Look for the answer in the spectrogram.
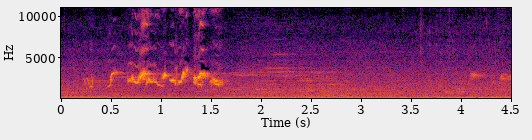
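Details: Red-whiskered bulbul, an escaped bird vigorously countersinging with a household bulbul, delivering one quick chirpy warbled phrase of about a second, then faint notes amid a steady low hum.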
